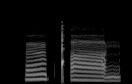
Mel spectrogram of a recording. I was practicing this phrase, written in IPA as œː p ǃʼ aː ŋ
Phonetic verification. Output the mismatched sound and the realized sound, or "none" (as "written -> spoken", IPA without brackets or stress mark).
none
